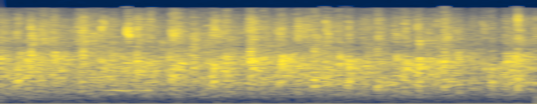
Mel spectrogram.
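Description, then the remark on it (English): A church audience at Trinity Baptist Church in Sun City claps steadily, a dense, even wash of many hands at a moderate level with no clear individual beats, sustained throughout without pauses or voices. “I didn't really mean unique in like a applause way, but that's great.”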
